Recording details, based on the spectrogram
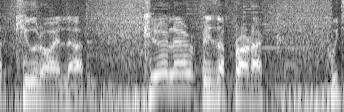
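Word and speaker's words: Kuroiler: Koylar, as we spell it, K-U-R-O-I-L-E-R, Koylar.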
